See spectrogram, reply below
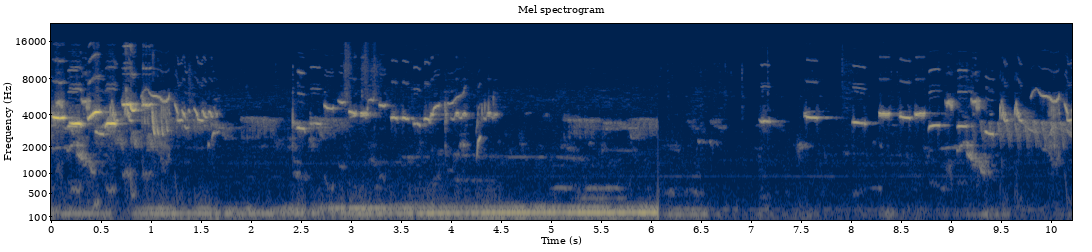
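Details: Babbler (jongkangan, brown cingcoang) in the wild where the birds are plentiful: scattered sharp high chirps and squeaky notes in bursts, with a steady low engine-like hum for the first six seconds, then quieter broken chirping.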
